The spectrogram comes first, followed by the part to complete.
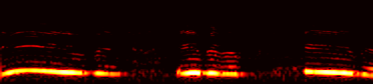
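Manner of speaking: put-on very high, slow, drawn-out baby talk, name stretched. Speaker recalls calling her dog over WhatsApp, high-pitched voice to dog. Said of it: "go into that high pitched voice and go".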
